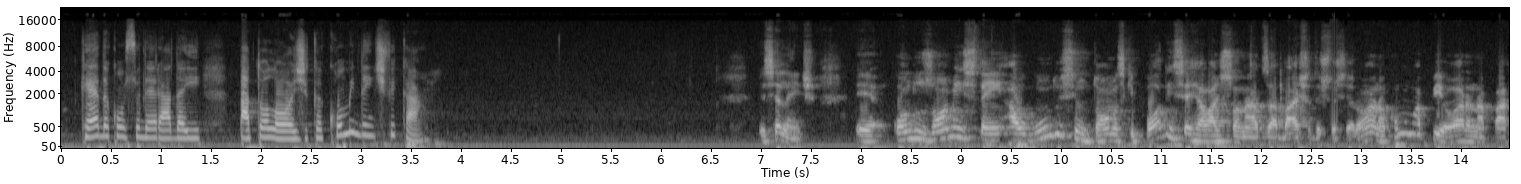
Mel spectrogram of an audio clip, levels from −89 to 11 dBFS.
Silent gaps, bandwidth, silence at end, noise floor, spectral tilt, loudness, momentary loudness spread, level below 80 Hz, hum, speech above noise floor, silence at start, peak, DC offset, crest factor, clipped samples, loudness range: none; 19 kHz; 0 s; -48 dBFS; -4 dB/octave; -25 LUFS; 7 LU; -42 dBFS; none; 23 dB; 0 s; -10 dBFS; under 0.1%; 16 dB; under 0.1%; 8 LU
